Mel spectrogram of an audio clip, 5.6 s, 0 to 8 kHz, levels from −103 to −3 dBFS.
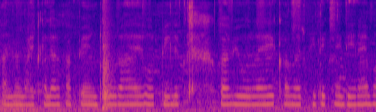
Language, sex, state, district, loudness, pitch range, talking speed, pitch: Hindi, female, Uttar Pradesh, Budaun, -50 LUFS, 215-225 Hz, 255 wpm, 220 Hz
